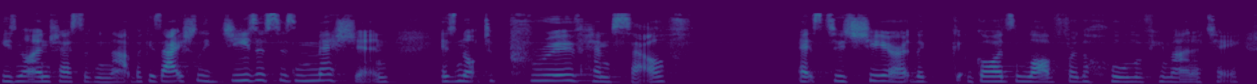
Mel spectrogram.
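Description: In a strong West Coast Scottish accent, a woman speaks at a moderate pace in a fairly high voice with monotone, flat intonation. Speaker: preacher or church youth leader. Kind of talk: sermon. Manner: casual, conversational.

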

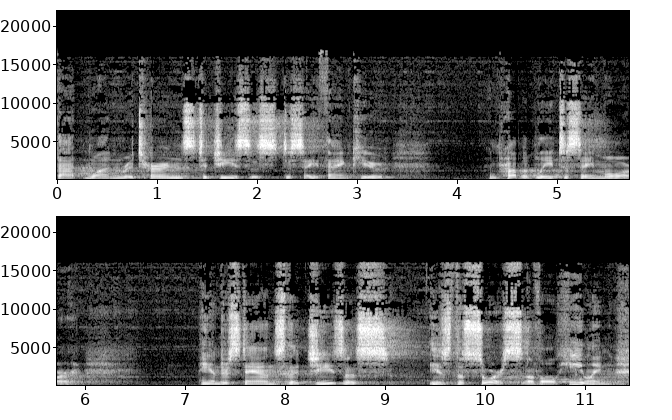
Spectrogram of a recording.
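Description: The pitch swings very widely and the pace is very slow. Room echo is audible. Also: man, fairly high pitch for a man. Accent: American. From US South. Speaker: preacher. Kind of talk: sermon.

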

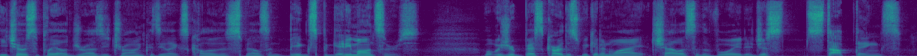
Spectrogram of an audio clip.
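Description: An ordinary speaking voice from a man, medium in pitch and fairly quick, its pitch varying in an ordinary way. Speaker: podcast host. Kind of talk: podcast news recap. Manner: informal, chatty.

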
